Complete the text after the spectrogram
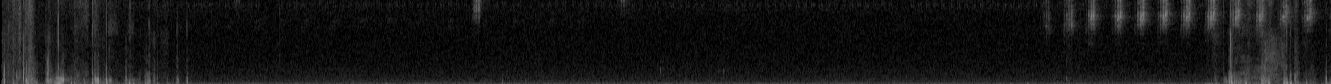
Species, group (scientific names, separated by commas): Pholidoptera aptera, Orthoptera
